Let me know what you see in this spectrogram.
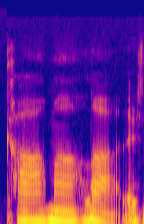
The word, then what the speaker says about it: Kamala: All the A's have the same sound. It's Kamala. You don't have to do anything.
